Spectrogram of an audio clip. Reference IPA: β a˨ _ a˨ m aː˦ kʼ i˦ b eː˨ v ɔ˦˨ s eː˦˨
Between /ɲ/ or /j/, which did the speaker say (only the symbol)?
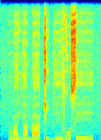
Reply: j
